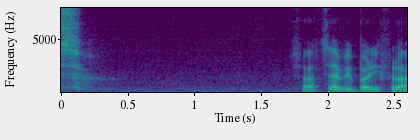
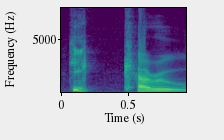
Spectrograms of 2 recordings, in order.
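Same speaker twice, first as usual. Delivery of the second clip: "Hikaru" raised and drawn out on the last syllable; Dasha; 4 semitones higher, 5 dB louder, slower than usual. Retold or imitated. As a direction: announce "Hikaru" with a long, loud "ruuu". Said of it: "gonna pronounce it the way".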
